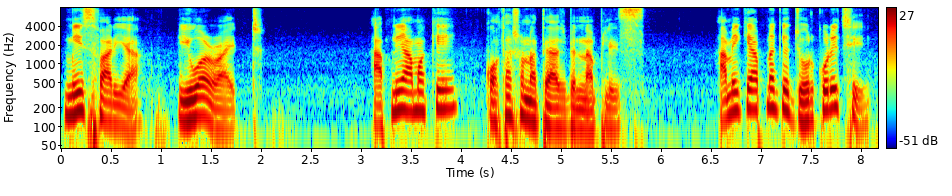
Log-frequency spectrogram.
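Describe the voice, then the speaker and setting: Rich, icy boss for a romance audio story played by a man, curt, mid pitch. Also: big pitch swings, slow, long pauses, no room sound. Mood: cold, irritated. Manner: curt, commanding, slips into English. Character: cold, domineering rich male boss in a romance.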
